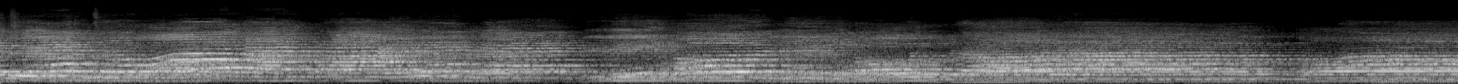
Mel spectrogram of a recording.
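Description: Voices singing a slow hymn in long held phrases, with short breaths between phrases about six and thirteen seconds in.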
